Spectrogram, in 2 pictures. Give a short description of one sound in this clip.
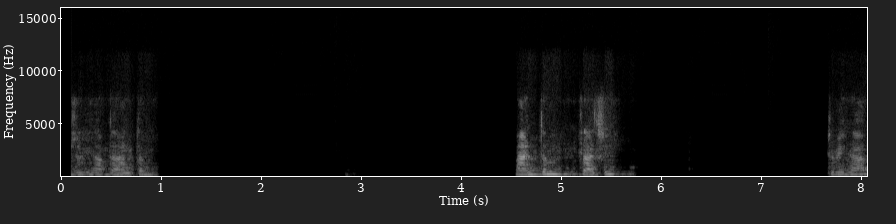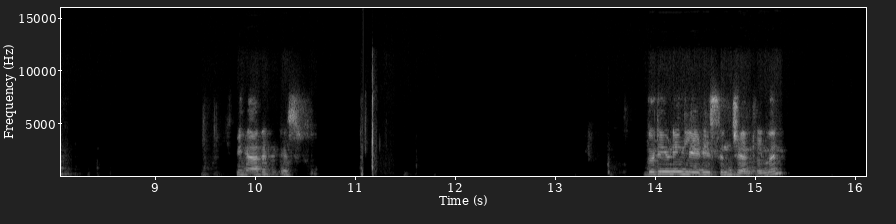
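A woman speaks over an online call in short bursts with pauses.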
